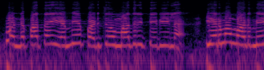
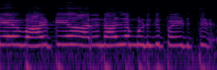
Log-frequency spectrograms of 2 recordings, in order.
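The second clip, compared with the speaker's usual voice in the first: soft, weepy lament; tearful; 6 dB quieter than usual. Acted. Jilted bride mourning her half-day marriage, tearful. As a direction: quietly cry it out. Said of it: "நீ ஏம்மா அழற".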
